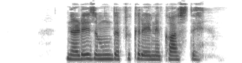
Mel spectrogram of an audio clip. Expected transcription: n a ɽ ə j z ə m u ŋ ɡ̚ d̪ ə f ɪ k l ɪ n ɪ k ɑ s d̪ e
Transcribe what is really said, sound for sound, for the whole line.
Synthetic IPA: n a ɽ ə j z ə m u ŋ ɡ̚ d̪ ə f ɪ k ɾ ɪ n ɪ k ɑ s d̪ e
